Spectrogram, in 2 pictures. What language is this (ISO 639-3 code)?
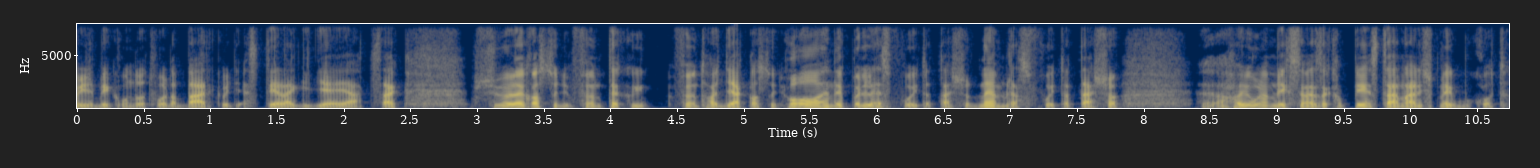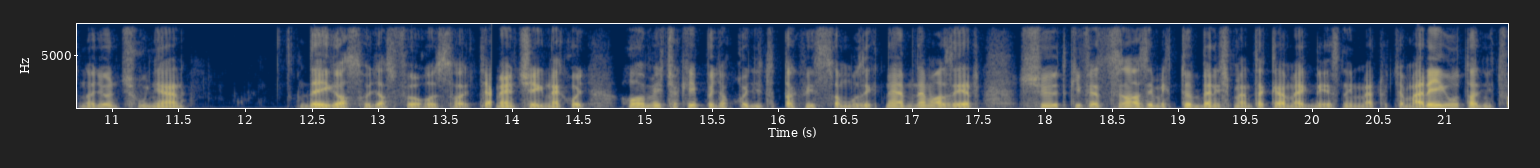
hun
